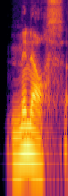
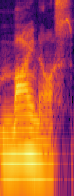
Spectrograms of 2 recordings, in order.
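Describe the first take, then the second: First: The first syllable sounds like 'min' in mini. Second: The first syllable does not sound like 'min'. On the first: The speaker calls it right. "You say it like min, like mini or minimum" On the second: The speaker calls it wrong. "and not minos"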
